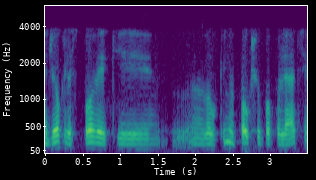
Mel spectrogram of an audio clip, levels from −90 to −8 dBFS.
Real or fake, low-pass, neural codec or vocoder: real; 5.4 kHz; none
